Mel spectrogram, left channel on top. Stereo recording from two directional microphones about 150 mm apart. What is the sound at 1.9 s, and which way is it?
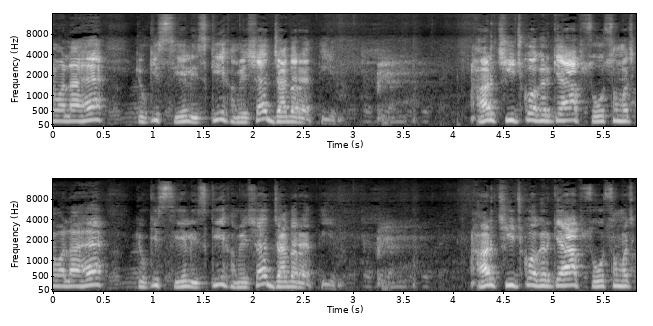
Speech, 10° right (ahead or behind).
